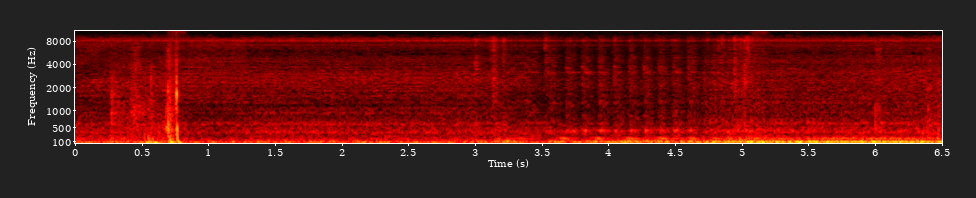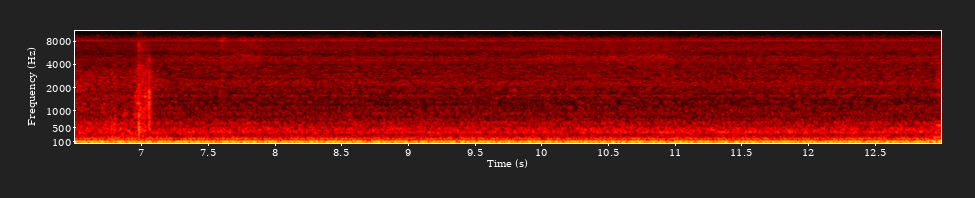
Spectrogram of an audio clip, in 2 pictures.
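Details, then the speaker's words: Detroit Diesel heavy-duty truck engine after the quantity control valve was replaced: a deep, steady diesel rumble settling after start with an even beat, and the idle rpm now stable with no surging. "you can see that the rpm at idle is stable now you don't hear the surging anymore"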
